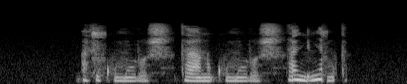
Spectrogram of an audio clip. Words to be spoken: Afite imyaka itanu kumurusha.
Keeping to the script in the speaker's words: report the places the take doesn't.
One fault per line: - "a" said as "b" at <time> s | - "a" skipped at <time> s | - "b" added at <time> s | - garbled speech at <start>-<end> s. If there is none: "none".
- "imyaka" said as "kumurusha" at 1.1 s
- garbled speech at 2.9-3.5 s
